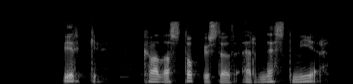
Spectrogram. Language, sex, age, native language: Icelandic, male, 30-39, Icelandic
